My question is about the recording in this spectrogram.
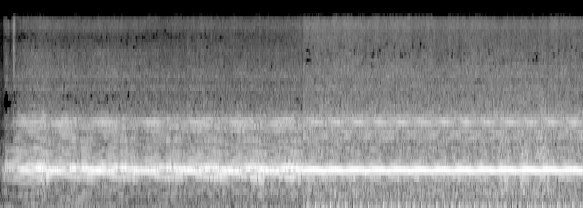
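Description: A pressure washer (jet wash) running steadily as its jet is sprayed over a stone fountain: a constant high motor hum over the hiss of the water jet. It starts abruptly, and the sound turns a little fuller and lower about six seconds in.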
